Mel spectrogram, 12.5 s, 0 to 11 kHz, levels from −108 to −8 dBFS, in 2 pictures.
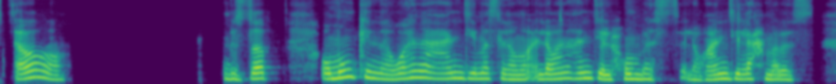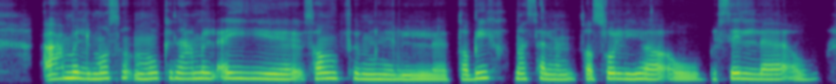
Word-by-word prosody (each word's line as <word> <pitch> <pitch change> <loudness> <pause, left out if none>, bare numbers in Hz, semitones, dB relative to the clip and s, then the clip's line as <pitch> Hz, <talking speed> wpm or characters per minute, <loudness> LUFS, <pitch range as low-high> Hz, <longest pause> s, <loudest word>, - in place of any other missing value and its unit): آه. 210 -7 +1 1.1
بالضبط، 220 +3 0 0.3
وممكن 255 +3 +3
لو 195 +2 0
أنا 255 +2 +2
عندي 220 0 0
مثلًا 215 -2 -2
لو 195 +2 0
أنا 225 +2 0
عندي 225 -1 +1
لحوم 200 +2 +1
بس، - - -13
لو 175 -2 -7
عندي 205 +4 +2
لحمة 200 -2 -1
بس، 175 +1 -13 0.5
أعمل 220 0 +4
مث 230 +3 0
ممكن 225 +2 0
أعمل 220 +1 +1
أي 220 -3 +2
صنف 225 +2 0
من 180 - 0
الطبيخ 225 - -1
مثلًا، 205 -2 -2
فاصوليا 210 -1 +2
أو 90 - -3
بسلة 200 -3 +1
أو 185 0 -6
210 Hz, 140 wpm, -23 LUFS, 195-225 Hz, 1.1 s, أعمل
